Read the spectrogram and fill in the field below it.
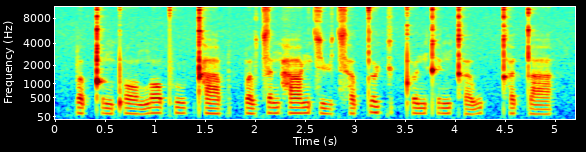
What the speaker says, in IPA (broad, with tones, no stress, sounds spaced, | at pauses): p ɐ˨ p̚ kʰ ʊ˨˩ ŋ pʰ ɔː˨˩ ŋ ɔː˧ pʰ uː˨˥ p̚ kʰ aː˨ p ʊ˨ k̚ p ɐ˨˩ w t͡s ɐ˨˧ ŋ h aː˨˧ ŋ t͡s yː˨˩ t͡sʰ ɐ˨˥ p̚ t̪ ɵ˥ ɥ k ɪ˨˥ k̚ pʰ ɵ˨˧ n kʰ ɪ˨˧ ŋ kʰ ɐ˨˥ w | kʰ ɐ˨ t̚ t̪ aː˨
